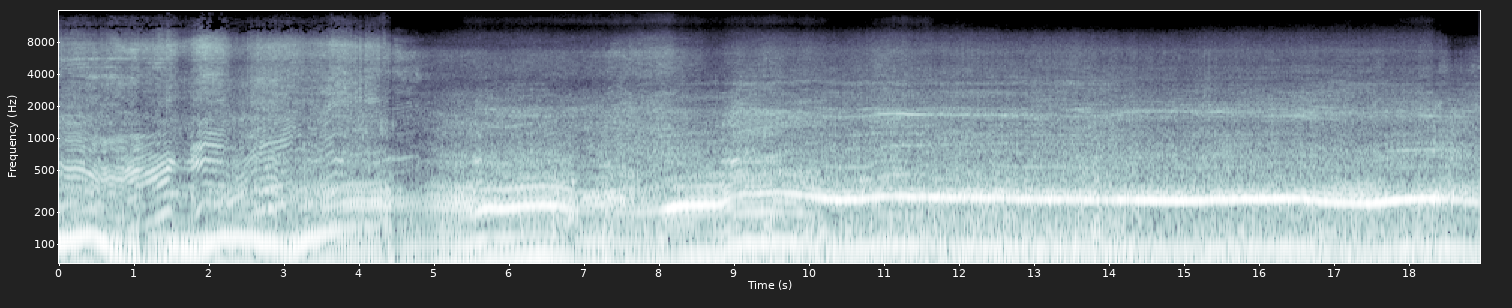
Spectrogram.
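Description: ATV engine heard from the rider's seat, pulling away with its pitch climbing in a few steps, then running steadily at trail speed. In the first few seconds a dirt bike engine close by revs quickly up and down.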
